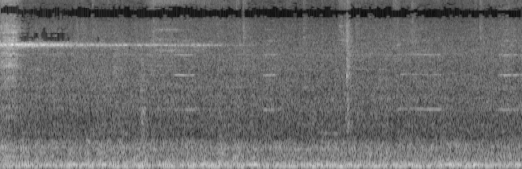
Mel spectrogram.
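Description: Steady low rumble of a moving passenger train heard from inside the car: wheels running on the rails.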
